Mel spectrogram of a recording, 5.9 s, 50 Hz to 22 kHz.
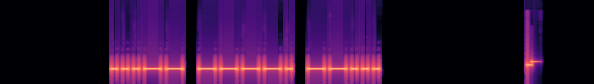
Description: Morse code, heard as a keyed tone, about 22 wpm, 700 Hz. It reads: 397
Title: Numbers - 3-Digit 22wpm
